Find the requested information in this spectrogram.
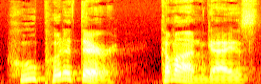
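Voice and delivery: slow, loud playful accusation; mock indignation. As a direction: accuse the room in drawn-out mock outrage. Mock accusing others of moving mallet.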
